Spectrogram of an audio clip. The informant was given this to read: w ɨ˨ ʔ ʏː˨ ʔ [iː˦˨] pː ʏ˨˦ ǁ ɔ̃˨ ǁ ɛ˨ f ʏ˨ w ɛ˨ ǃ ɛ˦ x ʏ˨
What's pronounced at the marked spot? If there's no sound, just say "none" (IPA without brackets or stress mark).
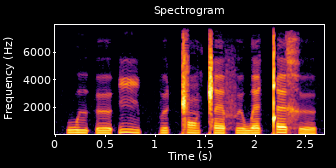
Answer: iː˦˨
